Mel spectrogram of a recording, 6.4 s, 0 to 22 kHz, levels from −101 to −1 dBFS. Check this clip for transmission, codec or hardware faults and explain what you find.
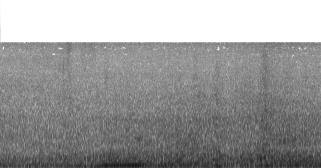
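One codec fault is present. MP3 compression, throughout the clip: nothing is heard above 7.7 kHz, a hard treble ceiling, and the coding damage is plainly audible, which points to MP3 encoding at a low bitrate, likely around 32 kbps. With so few bits, the encoder discards the upper band entirely and drops weaker frequency lines, which then flicker in and out from frame to frame. The result is dull, band-limited sound with a watery, swirling texture and smeared attacks.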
